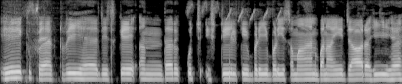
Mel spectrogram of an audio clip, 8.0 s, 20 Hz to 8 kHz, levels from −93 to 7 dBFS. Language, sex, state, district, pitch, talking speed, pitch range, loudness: Hindi, male, Uttar Pradesh, Jalaun, 140 Hz, 105 wpm, 135-145 Hz, -17 LUFS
